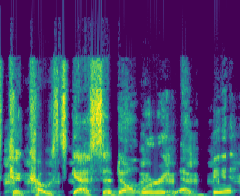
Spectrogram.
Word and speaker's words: Kokoszka: And the way you say my name, nobody can say it literally. It's Kakoska.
